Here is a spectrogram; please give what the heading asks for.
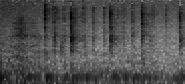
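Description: Steady, irregular keystrokes clatter on a computer keyboard as song chords are typed, fairly quiet over a low background hum, with no voices.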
